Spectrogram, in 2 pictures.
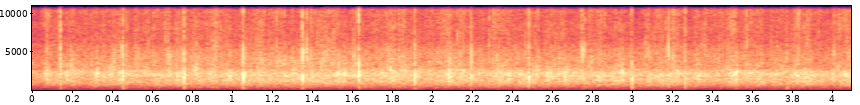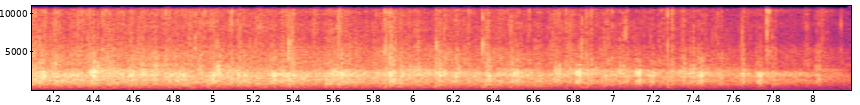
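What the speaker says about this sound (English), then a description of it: "Please join me in giving Mr. Lawrence, Dr. Hilden, and Ms. Hurst, and our entire Board of Visitors a warm round of applause." Sustained applause from a large audience at a university's State of the University address, a dense, steady wash of clapping that holds level throughout and tapers slightly near the end.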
